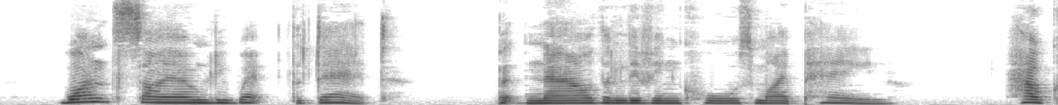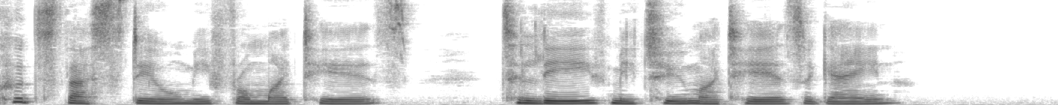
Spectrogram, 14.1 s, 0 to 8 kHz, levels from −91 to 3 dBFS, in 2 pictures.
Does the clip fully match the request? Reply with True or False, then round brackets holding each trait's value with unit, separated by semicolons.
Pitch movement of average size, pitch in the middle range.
True (3.2 semitones; 175 Hz)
